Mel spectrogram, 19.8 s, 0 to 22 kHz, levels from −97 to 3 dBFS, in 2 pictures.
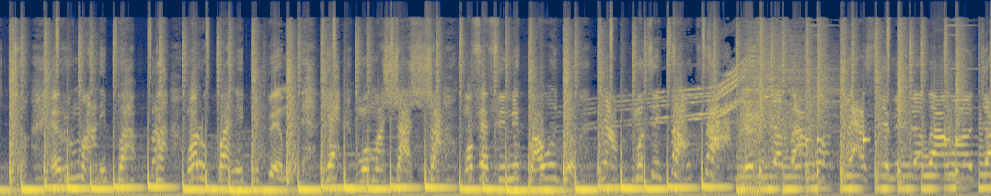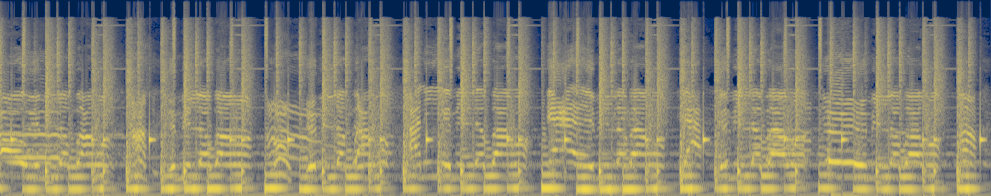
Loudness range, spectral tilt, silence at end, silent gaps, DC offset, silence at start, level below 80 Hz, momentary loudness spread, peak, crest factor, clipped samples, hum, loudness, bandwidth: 1 LU; -4 dB/octave; 0 s; none; 2%; 0 s; -22 dBFS; 3 LU; 0 dBFS; 8 dB; 2%; none; -8 LUFS; 20 kHz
